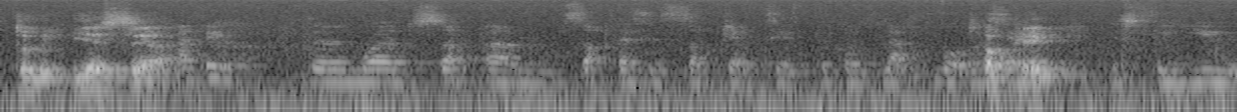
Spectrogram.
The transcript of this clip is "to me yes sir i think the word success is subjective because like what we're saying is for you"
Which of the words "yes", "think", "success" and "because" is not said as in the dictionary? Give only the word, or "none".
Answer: none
